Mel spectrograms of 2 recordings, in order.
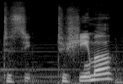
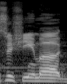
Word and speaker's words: Tsushima: Ghost of Tsushima. Yeah, the T is silent. Ghost of Tsushima got Best Art Direction.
